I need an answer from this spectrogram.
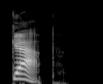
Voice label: "GAP", english; 3000 words

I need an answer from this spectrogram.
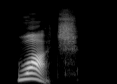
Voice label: "watch", English; 3000 words

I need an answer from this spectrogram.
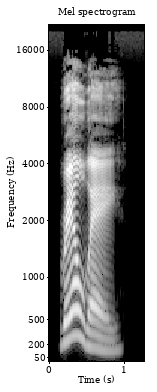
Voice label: "railway", English; 3000 words

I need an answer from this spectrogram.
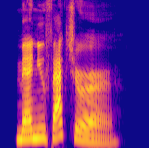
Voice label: "manufacturer", English; 3000 words

